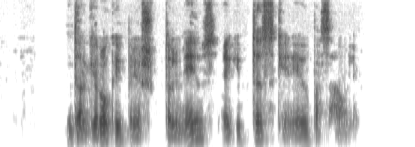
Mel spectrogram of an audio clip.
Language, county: Lithuanian, Kaunas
